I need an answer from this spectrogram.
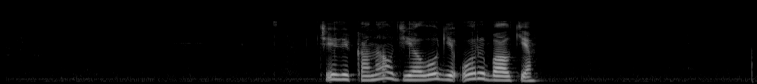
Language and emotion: Russian, neutral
